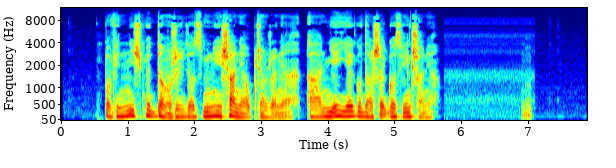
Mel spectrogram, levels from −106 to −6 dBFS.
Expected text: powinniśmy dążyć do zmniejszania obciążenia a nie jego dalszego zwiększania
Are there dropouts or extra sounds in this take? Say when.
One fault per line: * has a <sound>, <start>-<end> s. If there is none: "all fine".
* has a laugh, 6.9-7.1 s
